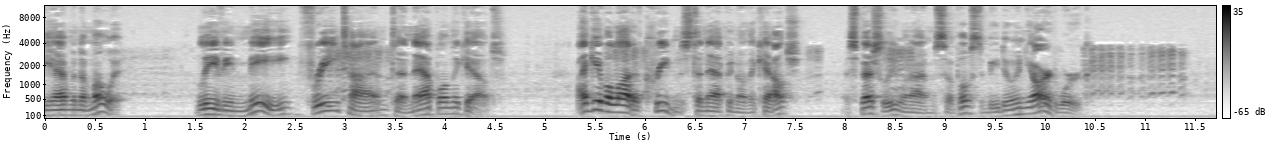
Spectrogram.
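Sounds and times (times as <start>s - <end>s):
speech: 0.0s - 0.9s, 1.6s - 4.7s, 5.4s - 10.7s
goat bleating: 0.5s - 1.6s, 2.6s - 3.9s, 5.4s - 6.6s, 7.6s - 9.0s, 10.3s - 11.6s.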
